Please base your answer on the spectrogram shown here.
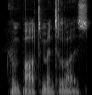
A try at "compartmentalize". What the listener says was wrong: No, you said it wrong. You said it wrong. You added another syllable. Compartmentalize.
